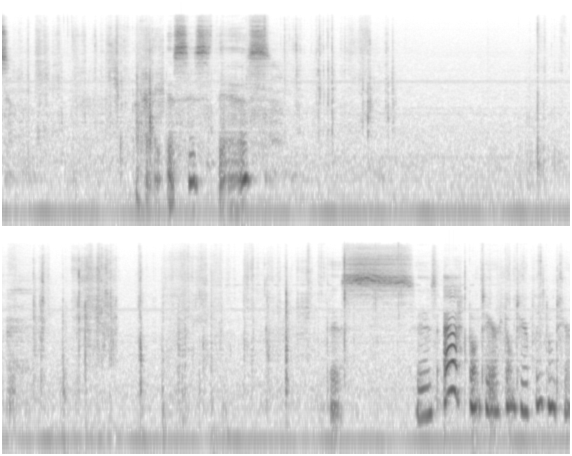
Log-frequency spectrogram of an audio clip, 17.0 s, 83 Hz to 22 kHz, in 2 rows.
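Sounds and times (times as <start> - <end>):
low steady hum: 0.0 - 17.0
paper rustling and clicking: 4.3 - 5.9, 9.0 - 13.4.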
